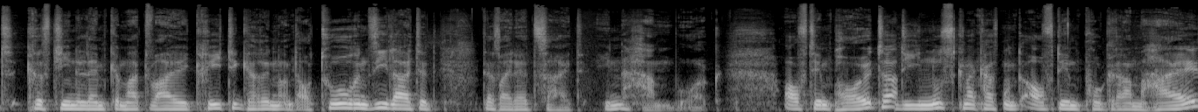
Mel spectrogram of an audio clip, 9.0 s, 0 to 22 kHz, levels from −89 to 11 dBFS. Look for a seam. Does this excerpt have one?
yes; 4 cuts; at 3.7 s, 6.3 s, 6.7 s, 7.5 s

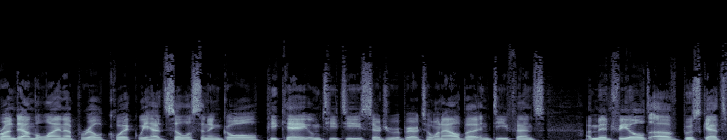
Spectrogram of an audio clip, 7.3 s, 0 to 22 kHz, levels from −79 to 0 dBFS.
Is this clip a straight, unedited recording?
yes; 0 cuts

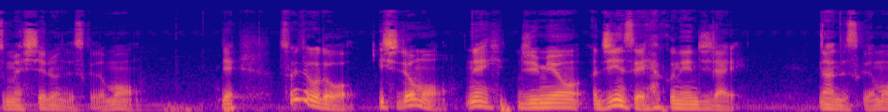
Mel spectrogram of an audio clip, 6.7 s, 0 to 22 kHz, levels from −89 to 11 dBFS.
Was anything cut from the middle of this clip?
yes; 3 cuts; at 1.5 s, 2.7 s, 3.4 s

